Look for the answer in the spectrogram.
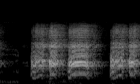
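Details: Rufous-vented chachalaca in Venezuela, a wild bird of thickets near forest, giving loud, harsh, raucous squawks in three rapid bursts, each about a third of a second, grating and chicken-like.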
